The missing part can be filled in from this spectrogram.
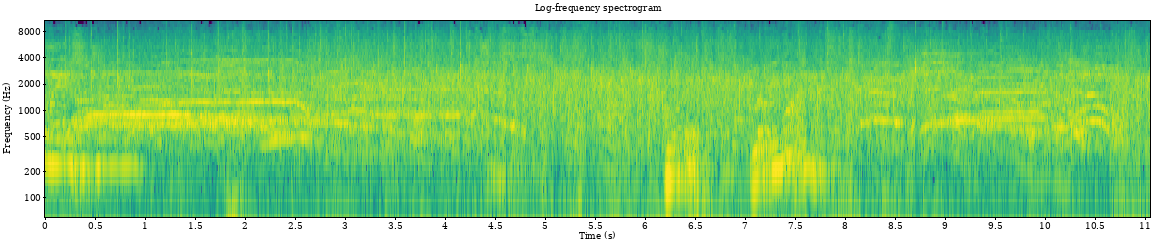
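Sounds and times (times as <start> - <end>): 
crowd applauding: 0.0 - 11.0
scattered whistles and cheers: 0.4 - 4.8, 8.1 - 10.8.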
